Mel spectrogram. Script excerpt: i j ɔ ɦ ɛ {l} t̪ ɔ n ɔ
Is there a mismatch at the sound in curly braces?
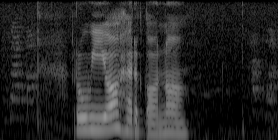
yes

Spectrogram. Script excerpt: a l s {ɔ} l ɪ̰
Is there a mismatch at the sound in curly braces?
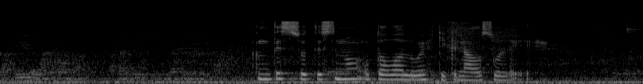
yes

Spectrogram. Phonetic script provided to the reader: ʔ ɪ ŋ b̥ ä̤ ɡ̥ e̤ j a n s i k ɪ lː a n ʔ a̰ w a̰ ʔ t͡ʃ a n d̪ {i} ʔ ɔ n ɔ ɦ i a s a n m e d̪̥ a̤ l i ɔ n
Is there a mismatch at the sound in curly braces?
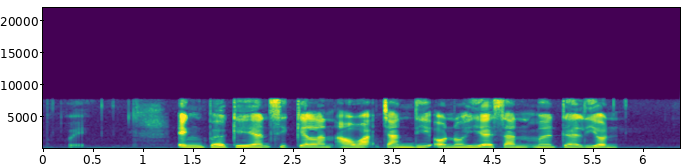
no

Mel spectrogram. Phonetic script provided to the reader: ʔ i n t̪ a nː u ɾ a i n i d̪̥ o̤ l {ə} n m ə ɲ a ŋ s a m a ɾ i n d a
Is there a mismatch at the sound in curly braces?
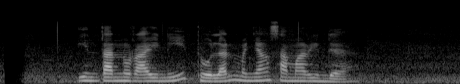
yes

